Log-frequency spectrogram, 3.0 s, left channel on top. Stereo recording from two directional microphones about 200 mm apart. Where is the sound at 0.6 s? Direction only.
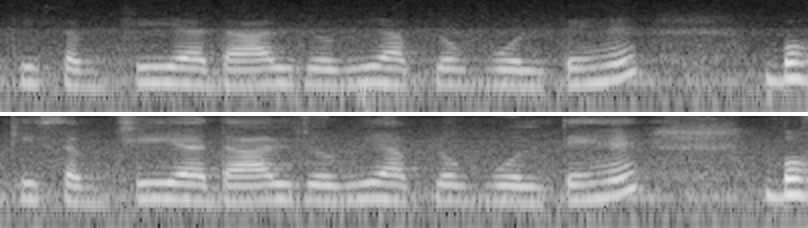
15° right (ahead or behind).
